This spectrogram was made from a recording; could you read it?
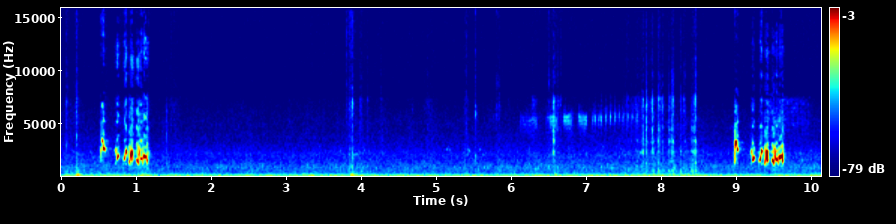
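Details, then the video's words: A wild Baghdadi bulbul, described as having a heavy throat, sings two short, bright warbled phrases, one near the start and one near the end, separated by near silence with faint background noise. "تغريد بلبل وحشي بغدادي حنجره ثكيله"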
